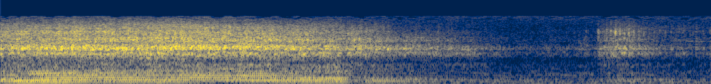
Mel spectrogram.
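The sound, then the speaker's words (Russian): A car engine idles and revs, its steady harmonic drone fading as the car pulls slowly away into a yard, followed by a brief quieter rumble near the end. “давай загоняем машину во двор.”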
